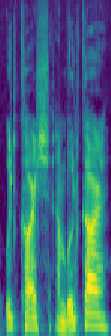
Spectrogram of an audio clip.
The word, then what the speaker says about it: Utkarsh Ambudkar: And you talked to the actor Utkarsh Ambudkar, am I saying his name right? – That's right.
